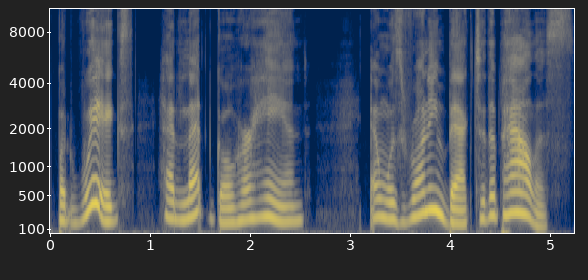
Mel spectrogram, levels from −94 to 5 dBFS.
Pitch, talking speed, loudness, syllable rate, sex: 210 Hz, 160 wpm, -17 LUFS, 4.2 syllables/s, female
